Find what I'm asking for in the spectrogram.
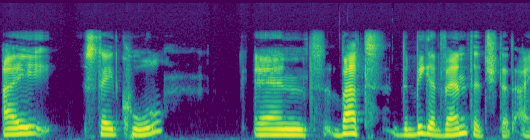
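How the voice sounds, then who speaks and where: A man is speaking here. His voice is fairly high, with a German accent. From Germany. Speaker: retired business executive. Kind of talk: casual chat. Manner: halting.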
